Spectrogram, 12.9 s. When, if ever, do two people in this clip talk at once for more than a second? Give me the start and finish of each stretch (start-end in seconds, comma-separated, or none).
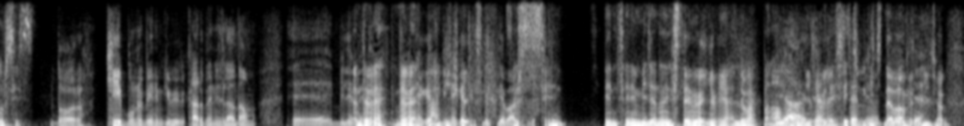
4.7-7.2, 10.3-12.3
